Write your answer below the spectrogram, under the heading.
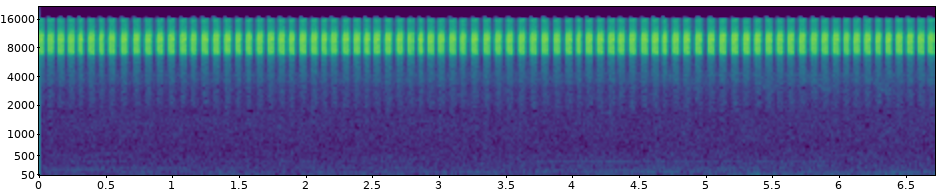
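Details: A Diceroprocta vitripennis cicada calls in the evening at Sand Hills State Park, Reno County, Kansas, on July 20, 2014: a high, hissing buzz pulsed rapidly at about four beats per second, steady throughout.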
